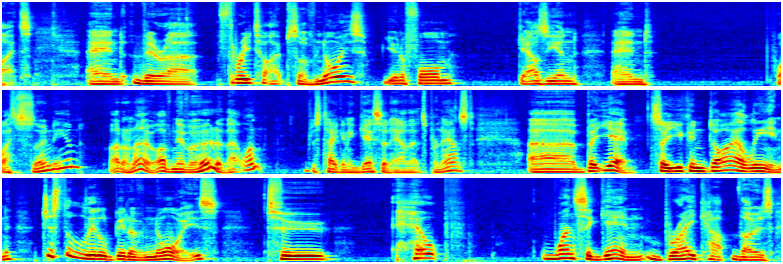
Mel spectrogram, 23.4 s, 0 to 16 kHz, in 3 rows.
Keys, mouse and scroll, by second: 1.8 click, 12.3 click, 15.2-18.4 drag.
